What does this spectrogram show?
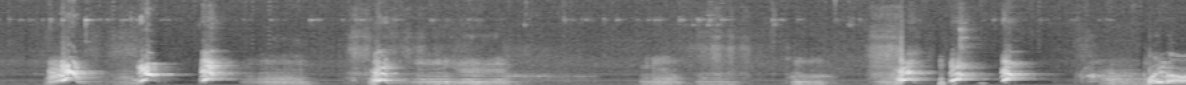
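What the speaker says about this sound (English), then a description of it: "she is barking at the hairbrush" A small dog barks, yips and growls in repeated bursts at a hairbrush, with a person talking in between.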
